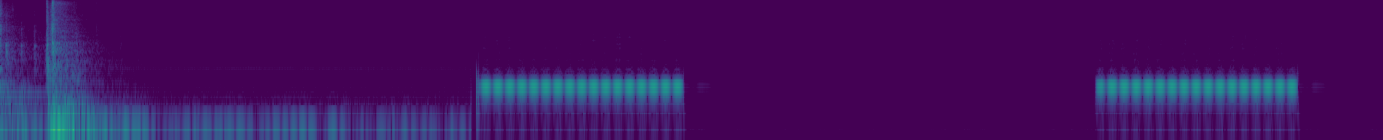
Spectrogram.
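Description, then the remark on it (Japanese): A smartphone call ringback tone after dialing on the phone's screen sounds twice. Each steady buzzing burst lasts about a second, with a long silent gap between, and is preceded by a brief thump and low rustling. “気づけば俺はスマホのダイヤル画面を指で操作していた”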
